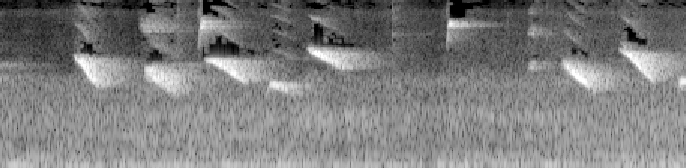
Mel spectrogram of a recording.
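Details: A captive Green-winged saltator in training at a breeding facility, as it grows dark, sings loud, clear, downward-slurred whistles, about eight phrases in under five seconds, with fainter chirps and a low hum behind.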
